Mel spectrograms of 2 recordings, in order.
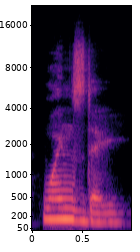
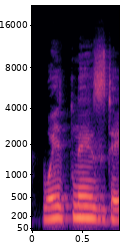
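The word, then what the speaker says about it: Wednesday: খেয়াল করতে হবে এখানে ডিটা, ডি কিন্তু আমাদের সাইলেন্ট থাকতেছে, ঠিক আছে? ওয়েনসডে, ওয়েনসডে, ওয়েনসডে। ওয়েডনেসডে হবে না, নর্মালি যদি বলি ওয়েডনেসডে, ওয়েডনেসডে হবে না, ওয়েনস, জ, জ, ওয়েনসডে, ওয়েনসডে।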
